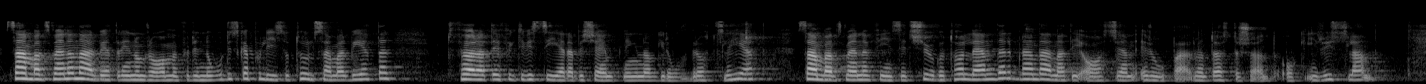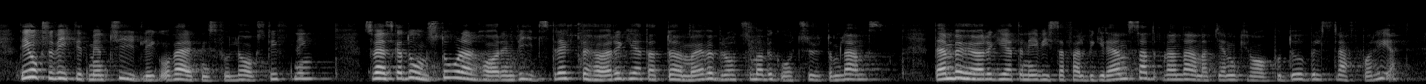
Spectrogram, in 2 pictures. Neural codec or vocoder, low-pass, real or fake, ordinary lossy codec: none; none; real; none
